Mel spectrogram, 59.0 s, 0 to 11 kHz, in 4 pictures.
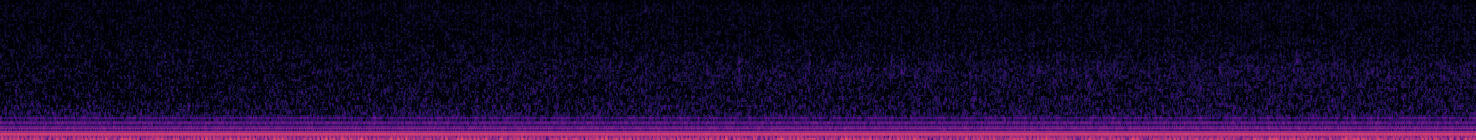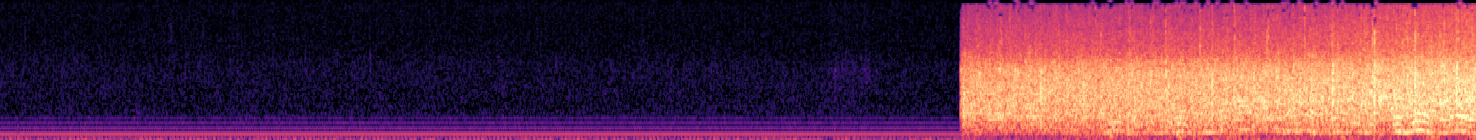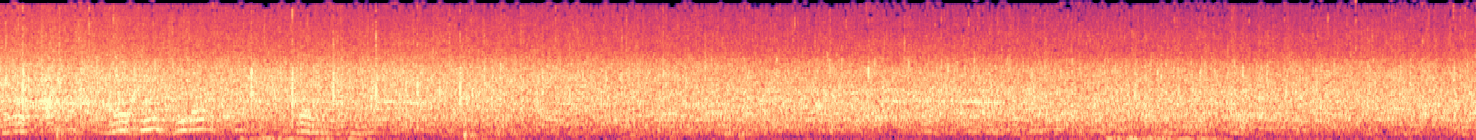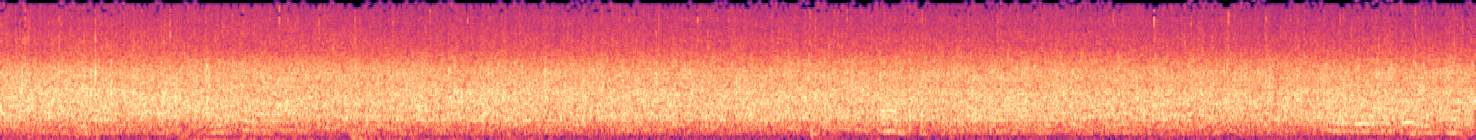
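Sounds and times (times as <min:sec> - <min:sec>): crowd applauding: 0:24.4 - 0:59.0.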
